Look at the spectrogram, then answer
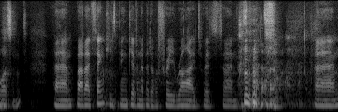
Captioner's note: laughter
